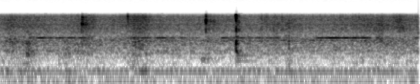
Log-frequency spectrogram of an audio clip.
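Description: A faint beeping tone that sounds several times, about a second apart, over a steady low hum, with one sharp click a little past halfway.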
